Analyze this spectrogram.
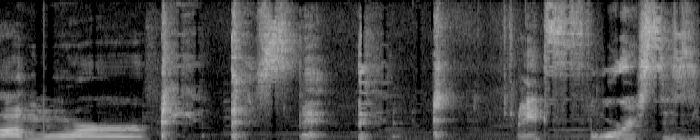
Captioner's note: coughing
